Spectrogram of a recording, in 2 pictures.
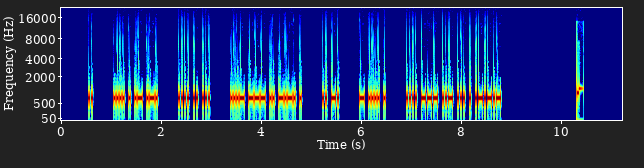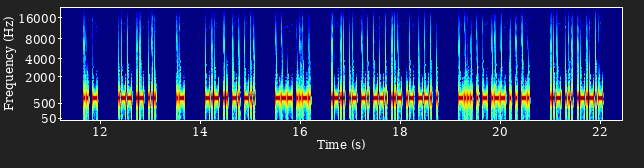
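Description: A steady single-pitch Morse code tone keys on and off rapidly in quick dots and dashes at 40 words per minute, sending sentences of common English words with doubled word spacing, grouped into bursts with longer gaps between words, broken once by a brief click midway.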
